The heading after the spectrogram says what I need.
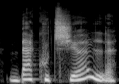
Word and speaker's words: bakuchiol: C'est un ingrédient qui est issu, je veux bien le prononcer, là, d'une fleur qui s'appelle le bakuchiol. J'ai regardé une vidéo sur YouTube hier pour m'assurer de bien le prononcer parce que je l'ai souvent lu, mais je ne l'ai jamais prononcé.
